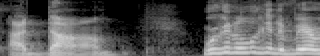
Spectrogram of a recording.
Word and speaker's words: Adam: In Hebrew, by the way, we pronounce it as Adam.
